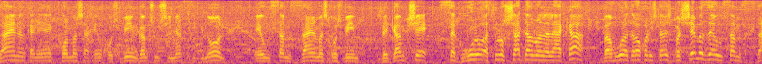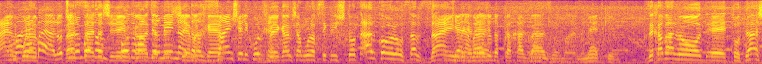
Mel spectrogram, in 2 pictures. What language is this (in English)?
Hebrew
